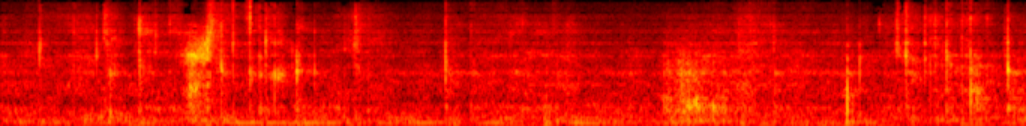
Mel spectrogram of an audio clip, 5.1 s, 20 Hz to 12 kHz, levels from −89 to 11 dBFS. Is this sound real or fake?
fake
